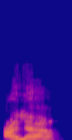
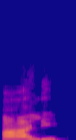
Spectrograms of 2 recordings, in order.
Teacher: अला ऐन से है वहां ऐन की अदायगी होगी हलक के दरमियानी हिस्से से और आली में हमजा है तो उसकी अदायगी होगी।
